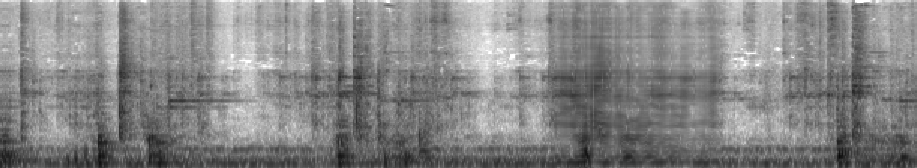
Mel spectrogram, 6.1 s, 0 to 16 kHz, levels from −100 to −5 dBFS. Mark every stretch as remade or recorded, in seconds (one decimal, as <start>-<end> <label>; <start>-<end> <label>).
0.0-3.7 recorded; 3.7-4.8 remade; 4.8-6.1 recorded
